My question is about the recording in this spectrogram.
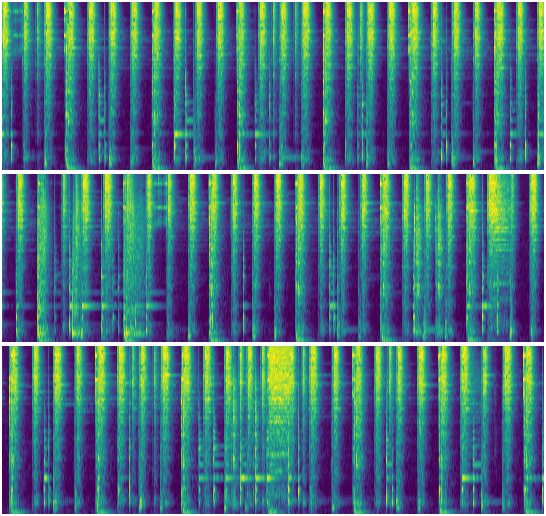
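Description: Reggae drum groove with a steady kick drum, snare and fast, evenly spaced hi-hat ticks, plus a short cowbell-like tone that recurs every second and a half or so.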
